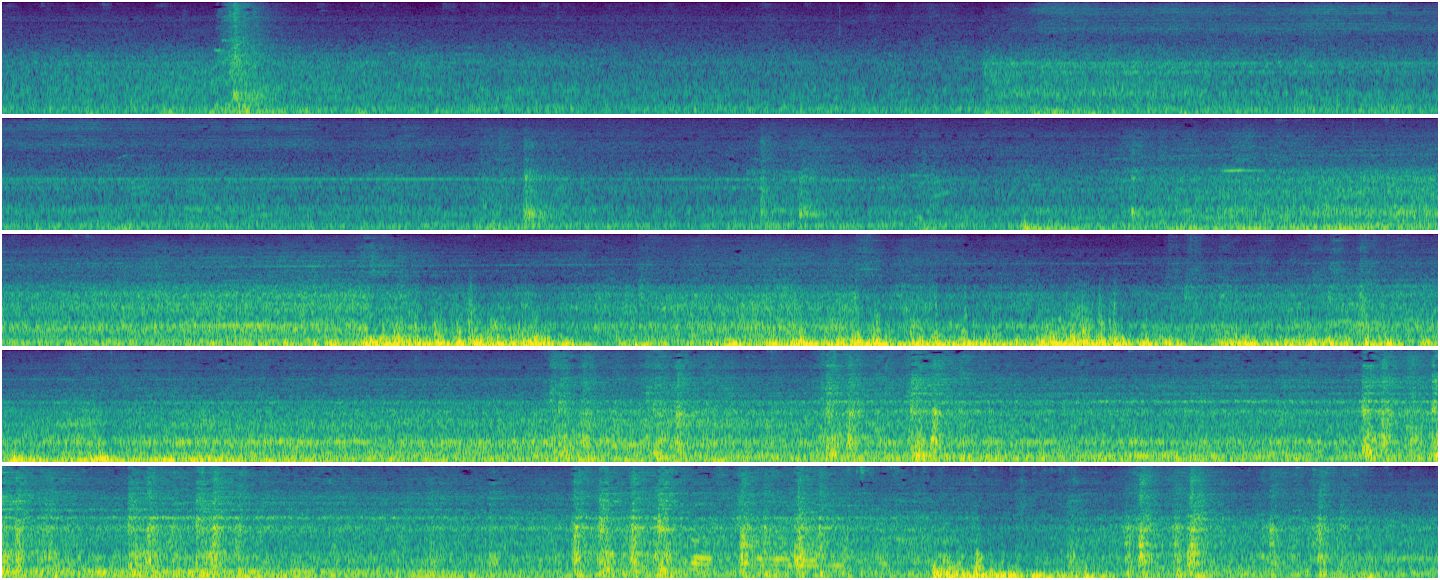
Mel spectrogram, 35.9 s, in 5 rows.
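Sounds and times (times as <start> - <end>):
train coaches rumbling: 0.0 - 35.9
wheels clacking over rail joints: 24.1 - 35.9.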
